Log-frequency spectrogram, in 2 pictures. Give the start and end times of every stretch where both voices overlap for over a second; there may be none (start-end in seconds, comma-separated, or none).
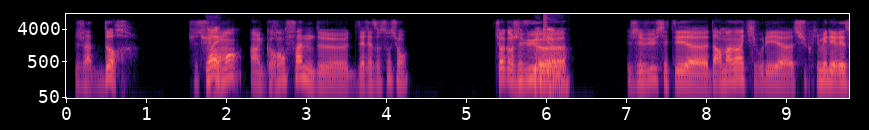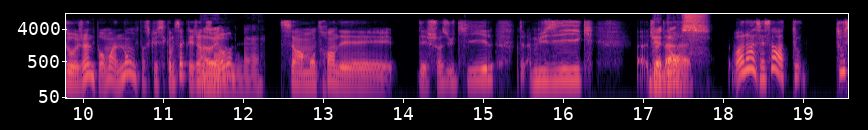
none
